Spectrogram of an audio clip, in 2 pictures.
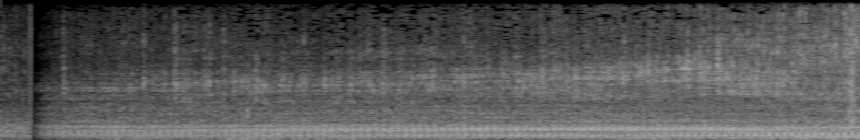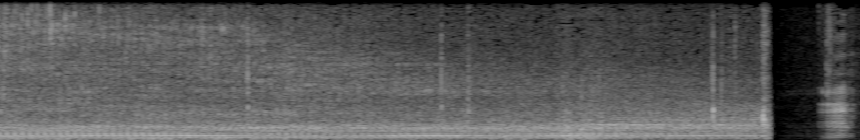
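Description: Small buggy car engine at a Cars and Coffee show, a close, loud, steady droning hum that holds for several seconds and then cuts off abruptly near the end.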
